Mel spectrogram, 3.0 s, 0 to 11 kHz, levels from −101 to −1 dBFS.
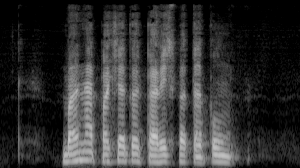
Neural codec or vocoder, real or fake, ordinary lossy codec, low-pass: codec, 44.1 kHz, 1.7 kbps, Pupu-Codec; fake; MP3, 64 kbps; 9.9 kHz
